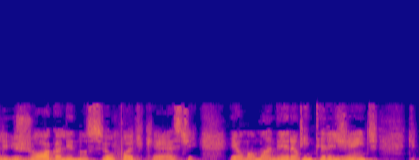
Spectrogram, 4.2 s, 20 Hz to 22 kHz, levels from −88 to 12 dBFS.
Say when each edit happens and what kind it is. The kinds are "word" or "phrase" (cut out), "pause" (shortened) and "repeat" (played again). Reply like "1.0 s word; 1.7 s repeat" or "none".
3.0 s word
